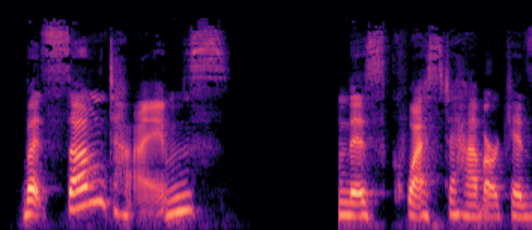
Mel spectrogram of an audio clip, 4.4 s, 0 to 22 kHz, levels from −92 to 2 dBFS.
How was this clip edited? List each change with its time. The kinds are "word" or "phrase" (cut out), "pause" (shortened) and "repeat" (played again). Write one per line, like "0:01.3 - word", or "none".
0:02.8 - word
